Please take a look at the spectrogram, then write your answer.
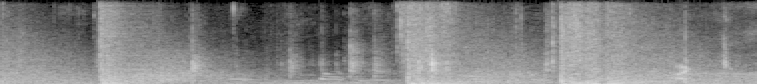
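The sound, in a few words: gunshots in a video game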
